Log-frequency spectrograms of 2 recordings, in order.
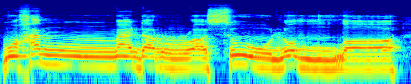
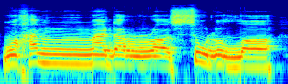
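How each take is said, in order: First: It is said slowly, with long vowels. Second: It is said very fast, with short vowels. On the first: The speaker calls it right. "Kita kena baca satu-satu" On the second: The speaker calls it wrong. "cepat sangat, laju"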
